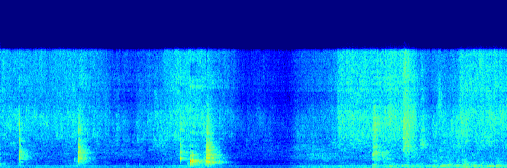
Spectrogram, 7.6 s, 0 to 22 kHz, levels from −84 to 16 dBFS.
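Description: Throughout, the audio sounds rough and grainy, with noise filling the gaps between tonal components and a thin, synthetic top band. This heavy damage is likely low-delay AAC compression at a low bitrate, around 24 kbps. Its short frames are what distinguish it from ordinary AAC smearing.

From 6.44 s to the end at 7.61 s, a train of clicks ticks over the sound at about ten per second, irregularly spaced. There are about fifteen clicks, each several decibels above the signal. Their near-identical shape separates them from random crackle and points to likely external interference.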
